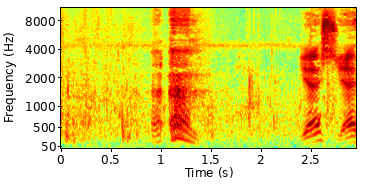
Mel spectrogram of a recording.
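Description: A man clears his throat.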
